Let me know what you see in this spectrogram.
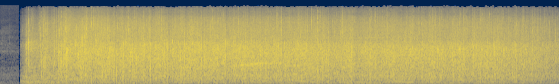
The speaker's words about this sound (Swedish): Så applåder till dig.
